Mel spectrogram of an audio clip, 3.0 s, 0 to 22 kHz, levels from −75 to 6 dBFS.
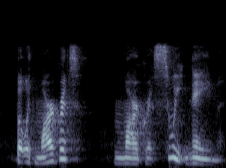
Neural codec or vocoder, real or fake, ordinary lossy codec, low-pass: none; real; Opus, 24 kbps; 7.2 kHz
